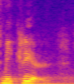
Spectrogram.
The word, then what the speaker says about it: Makerere: You spell it Makerere. spell it Makirere, but it's Makerere, University of Makerere.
